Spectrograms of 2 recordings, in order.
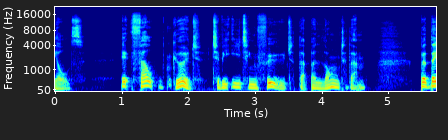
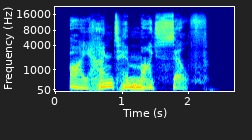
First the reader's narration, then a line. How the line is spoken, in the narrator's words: said Old Man Torsten coldly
